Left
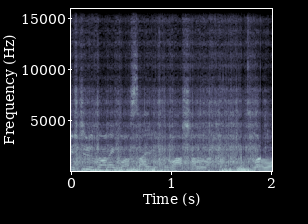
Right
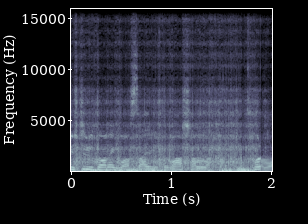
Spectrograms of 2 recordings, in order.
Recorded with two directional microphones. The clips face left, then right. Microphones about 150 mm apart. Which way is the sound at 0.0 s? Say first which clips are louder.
Right 6 dB; 30° right (ahead or behind).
